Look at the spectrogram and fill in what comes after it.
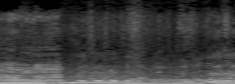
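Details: Raging bull cattle in Indonesia, shown in a bull fight, produce a loud, rich harmonic moo that starts steady, dips, then rises again in short wavering swells.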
